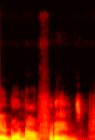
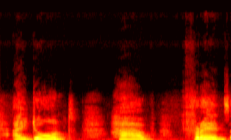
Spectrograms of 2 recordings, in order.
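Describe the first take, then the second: First: Said in the usual way. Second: "I don't have friends" very slow, higher, leaning on don't; emphatic repeat. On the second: Real, not acted. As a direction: drag out "don't" to make the point.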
